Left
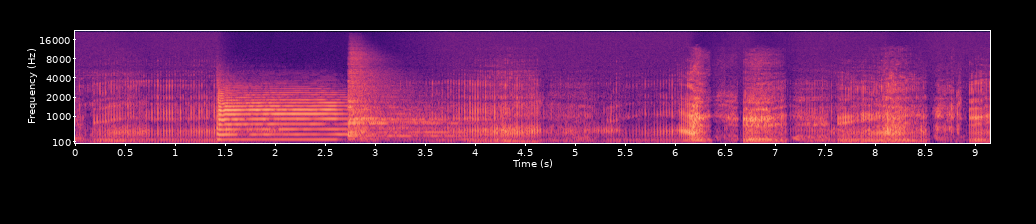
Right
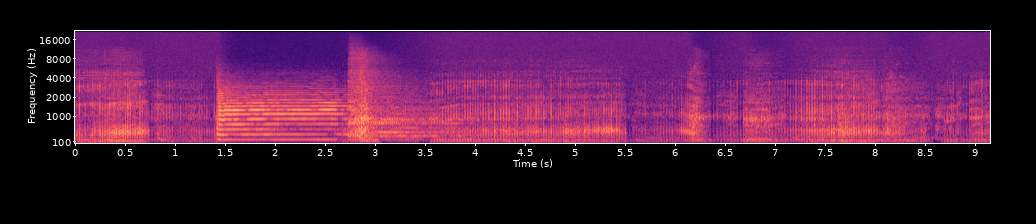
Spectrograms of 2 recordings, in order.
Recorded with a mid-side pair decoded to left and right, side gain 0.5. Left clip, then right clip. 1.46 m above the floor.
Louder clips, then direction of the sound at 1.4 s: Even; 5° left.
